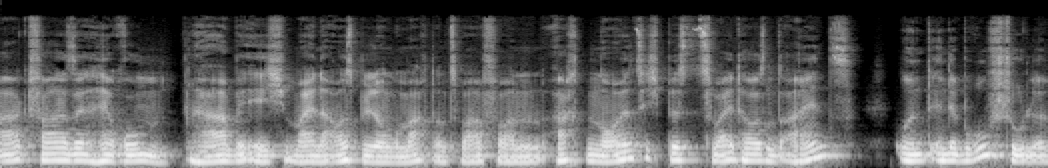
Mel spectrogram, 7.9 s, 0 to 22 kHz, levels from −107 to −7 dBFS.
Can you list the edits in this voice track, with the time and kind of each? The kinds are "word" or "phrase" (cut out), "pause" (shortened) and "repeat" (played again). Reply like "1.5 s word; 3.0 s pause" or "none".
1.4 s pause; 6.5 s pause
